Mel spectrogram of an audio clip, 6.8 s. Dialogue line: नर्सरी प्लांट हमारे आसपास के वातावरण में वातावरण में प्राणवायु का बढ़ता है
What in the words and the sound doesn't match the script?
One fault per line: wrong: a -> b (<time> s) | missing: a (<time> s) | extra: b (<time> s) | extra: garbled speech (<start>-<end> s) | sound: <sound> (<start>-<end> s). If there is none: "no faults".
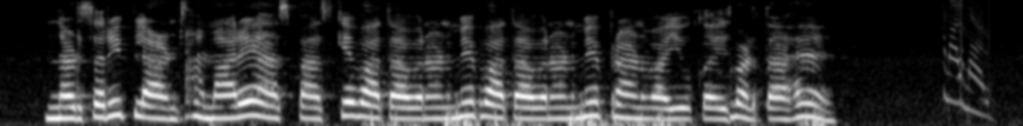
sound: chirp (6.3-6.7 s)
